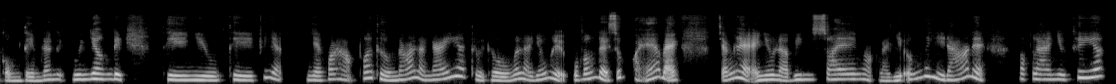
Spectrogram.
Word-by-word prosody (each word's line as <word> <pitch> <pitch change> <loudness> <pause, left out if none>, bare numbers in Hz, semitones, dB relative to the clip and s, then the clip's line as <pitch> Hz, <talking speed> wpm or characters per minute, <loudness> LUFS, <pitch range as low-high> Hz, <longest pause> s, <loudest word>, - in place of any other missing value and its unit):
cùng 170 - -1
tìm 175 -1 0
ra 210 +4 0
nguy 225 0 -3
nguyên 230 0 +2
nhân 245 -1 +3
đi. 240 - +5 0.5
Thì 205 -2 +4
nhiều 200 -2 +3
thì 200 -3 +1
cái 320 - -4
nhà 255 -7 -1 0.2
nhà 200 -1 0
khoa 240 - -2
học 225 -4 -5
á 290 - +1
thường 195 -6 +1
nói 235 +9 -1
là 295 - 0
ngáy 225 - 0
á 380 - +2
thường 205 -5 -2
thường 180 -1 +2
á 245 - +2
là 255 -5 0
dấu 215 +7 -1
hiệu 250 -4 +1
của 205 - -1
vấn 245 +7 -1
đề 285 - +4
sức 315 - -1
khỏe 220 - -5
á 255 +11 +1
bạn, - - +5 0.4
chẳng 255 - -1
hạn 260 -10 +3
như 220 +1 +4
là 200 -5 +1
viêm 220 +4 -1
xoang 235 +1 -1
hoặc 205 -5 -6
là 170 -1 -3
dị 180 +2 0
ứng 270 +7 -2
cái 380 - +2
gì 285 -10 +2
đó 215 - 0
nè, - - +2 0.3
hoặc 245 -1 -7
là 235 -2 0
nhiều 230 0 -1
khi 310 0 +4
á, 355 +2 +3
230 Hz, 285 wpm, -22 LUFS, 205-255 Hz, 0.5 s, đi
